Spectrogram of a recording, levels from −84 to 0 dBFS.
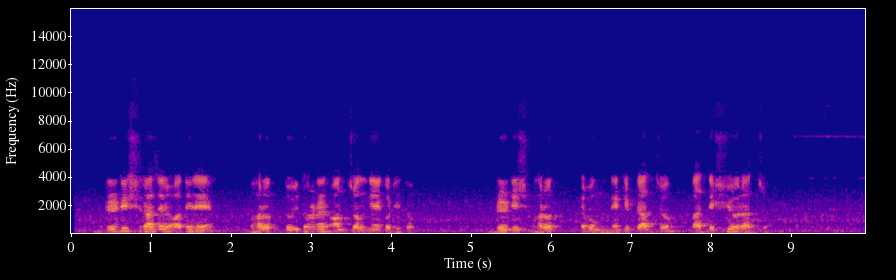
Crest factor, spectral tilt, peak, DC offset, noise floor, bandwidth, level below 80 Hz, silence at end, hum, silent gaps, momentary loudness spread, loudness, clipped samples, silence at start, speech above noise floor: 20 dB; -6.5 dB/octave; -6 dBFS; under 0.1%; -52 dBFS; 7.4 kHz; -64 dBFS; 0.75 s; none; none; 12 LU; -25 LUFS; under 0.1%; 0.3 s; 27 dB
